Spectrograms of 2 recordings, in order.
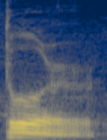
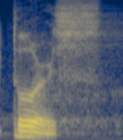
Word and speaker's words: Tours: morning three things about Saint Martin of tour or tours as it is pronounced by others Saint Martin of tour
